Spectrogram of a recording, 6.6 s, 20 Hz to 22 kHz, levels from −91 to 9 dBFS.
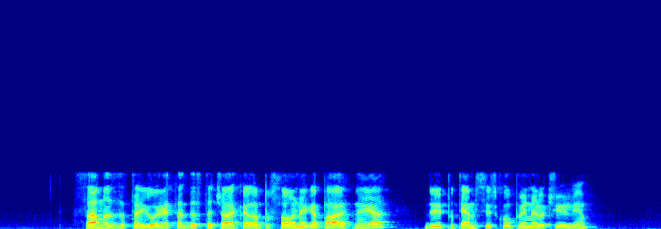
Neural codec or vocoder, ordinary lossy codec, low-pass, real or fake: codec, 16 kHz, 4 kbps, X-Codec, HuBERT features, trained on general audio; none; 5.4 kHz; fake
